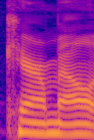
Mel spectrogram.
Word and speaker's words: caramel: The southern pronunciation of caramel is typically caramel, which is a threecllable pronunciation. This is in contrast to two syllable pronunciation. Caramel, which is more common in the West and Midwest.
